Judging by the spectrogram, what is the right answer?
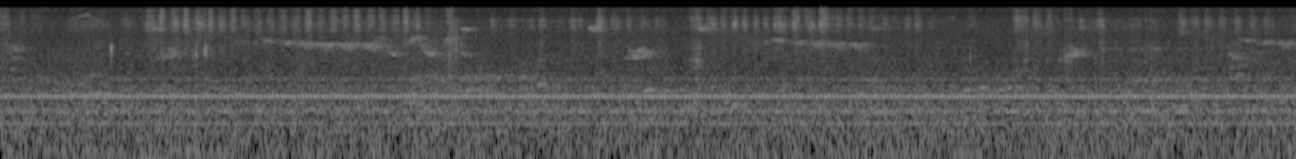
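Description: A paintbrush stroking wet blue paint onto paper, giving faint, soft scratchy brushing sounds every second or two. A steady faint hum runs underneath.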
